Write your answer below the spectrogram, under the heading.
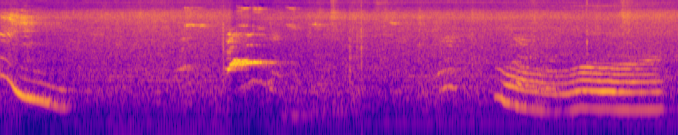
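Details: A falling whimper from Basset Hound puppies opens, a brief higher squeak follows midway, then a long rich whine slides down and holds steady near the end.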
